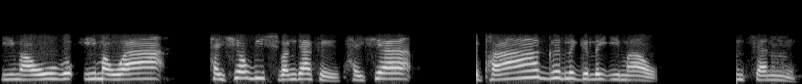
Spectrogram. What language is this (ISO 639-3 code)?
brx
